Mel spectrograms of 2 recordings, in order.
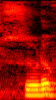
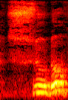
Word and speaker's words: pseudo: नहीं है, सूडो force. हाँ, लिख देते हैं, स्पेलिंग डरते क्यों हो? PSEUDO। कौन सा फोर्स है ये? सूडो force.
